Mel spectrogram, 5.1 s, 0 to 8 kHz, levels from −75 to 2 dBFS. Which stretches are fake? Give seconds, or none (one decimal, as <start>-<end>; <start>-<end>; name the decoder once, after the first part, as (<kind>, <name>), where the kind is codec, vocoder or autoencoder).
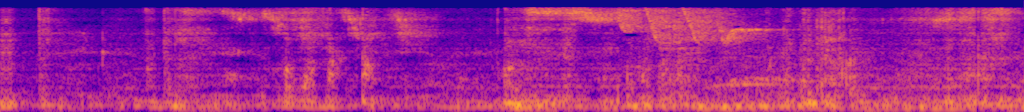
0.0-3.1 (codec, SNAC); 4.2-5.1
